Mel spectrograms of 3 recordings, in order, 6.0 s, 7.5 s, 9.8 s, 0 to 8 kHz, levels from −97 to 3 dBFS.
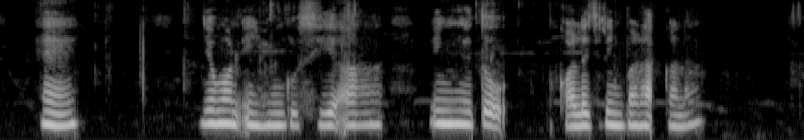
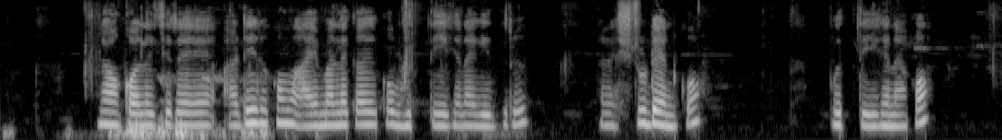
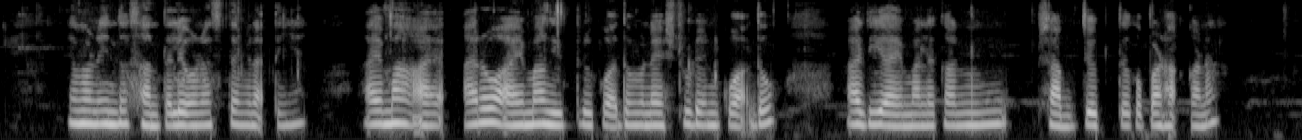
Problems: none marked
